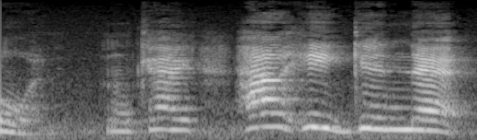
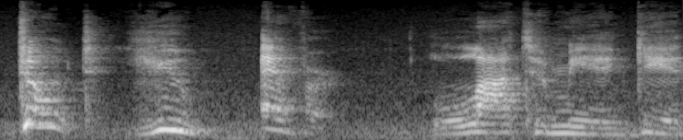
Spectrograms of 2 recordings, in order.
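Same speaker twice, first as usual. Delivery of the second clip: mock stern, lower voice with pauses; stern warning; 9 semitones lower than usual. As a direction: lay down the law, word by word. Voices Lindsay's warning, lower and deliberate.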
